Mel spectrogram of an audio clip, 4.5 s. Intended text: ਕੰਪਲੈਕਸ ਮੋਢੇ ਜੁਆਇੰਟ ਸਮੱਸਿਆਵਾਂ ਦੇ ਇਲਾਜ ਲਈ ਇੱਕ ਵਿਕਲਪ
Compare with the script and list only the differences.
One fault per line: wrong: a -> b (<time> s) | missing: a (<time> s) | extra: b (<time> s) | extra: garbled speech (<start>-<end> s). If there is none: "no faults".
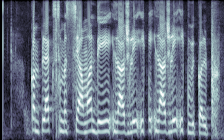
wrong: ਮੋਢੇ ਜੁਆਇੰਟ ਸਮੱਸਿਆਵਾਂ ਦੇ -> ਸਮੱਸਿਆਵਾਂ ਦੇ ਇਲਾਜ ਲਈ ਇੱਕ (1.1 s)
